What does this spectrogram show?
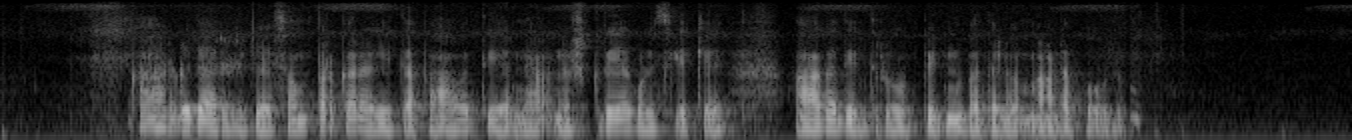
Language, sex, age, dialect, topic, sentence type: Kannada, female, 41-45, Coastal/Dakshin, banking, statement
